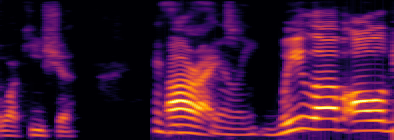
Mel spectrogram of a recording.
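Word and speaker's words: Waukesha: wakisha NOA no wakaa we pronounce it wakisha silly we love all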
